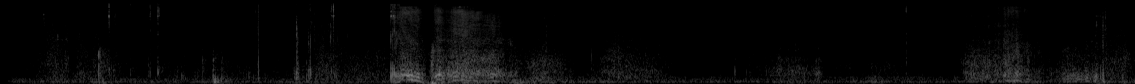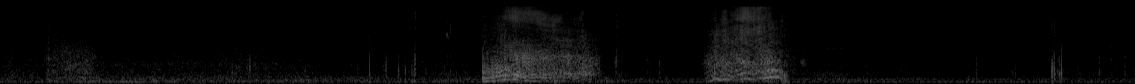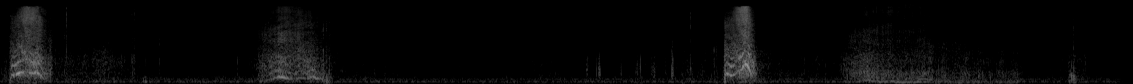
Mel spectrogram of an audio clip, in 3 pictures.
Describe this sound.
Me zipping and unzipping my jacket.
coat, jacket, unzip, unzipping, zip, zipper, zipping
